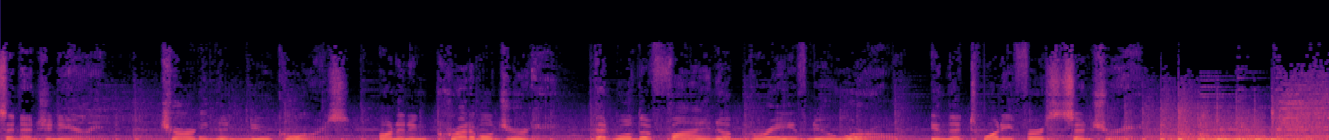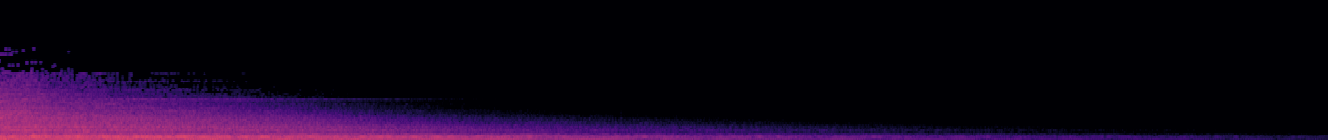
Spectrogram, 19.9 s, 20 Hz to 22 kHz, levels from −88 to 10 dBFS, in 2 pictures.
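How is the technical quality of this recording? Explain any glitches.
Two brief glitches interrupt the recording, at 4.09 s and 7.38 s. Each is a tick where the audio drops out for an instant and snaps back. Both are blocks of digital silence: runs of samples replaced by zeros, likely because the output buffer wasn't filled in time. The first gap lasts about 1.45 ms, which fits a 64-sample block, and the second about 2.9 ms, fitting 128 samples. The abrupt cut to zero and back causes the clicks.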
